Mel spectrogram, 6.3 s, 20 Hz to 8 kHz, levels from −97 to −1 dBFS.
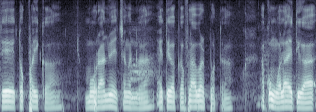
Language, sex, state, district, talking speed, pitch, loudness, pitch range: Wancho, male, Arunachal Pradesh, Longding, 160 wpm, 105 Hz, -15 LUFS, 100-110 Hz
